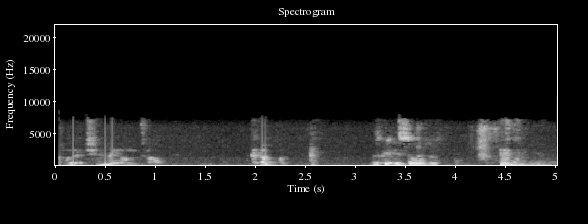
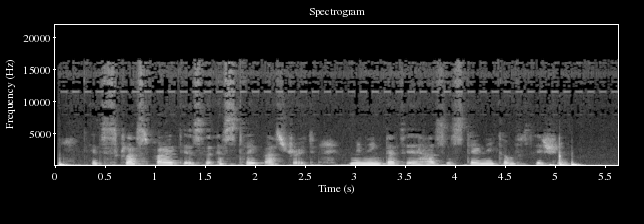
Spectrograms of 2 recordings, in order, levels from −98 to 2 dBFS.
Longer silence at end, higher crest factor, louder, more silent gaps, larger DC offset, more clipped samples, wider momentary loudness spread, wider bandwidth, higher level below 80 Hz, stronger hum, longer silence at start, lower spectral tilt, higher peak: second, 0.05 s vs 0.35 s; about the same, 18 dB vs 16 dB; about the same, -19 LUFS vs -20 LUFS; neither; neither; neither; first, 20 LU vs 11 LU; second, 7.6 kHz vs 17 kHz; second, -44 dBFS vs -38 dBFS; neither; about the same, 0.1 s vs 0.05 s; about the same, -5.5 dB/octave vs -6.5 dB/octave; about the same, -2 dBFS vs -2 dBFS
